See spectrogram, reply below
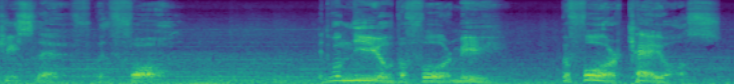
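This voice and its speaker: Gravel-throated demon prince, slow and menacing. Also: male voice, fairly high pitch, heavily acted. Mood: menacing, triumphant. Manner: menacing, imperious, slow declarations. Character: fallen prince reborn as a wrathful, arrogant demon champion. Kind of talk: video game cinematic acting. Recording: loud music over the voice.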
